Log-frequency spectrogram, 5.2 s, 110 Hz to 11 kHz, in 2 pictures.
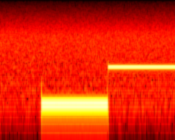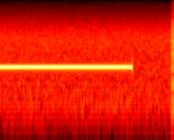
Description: Two-tone page, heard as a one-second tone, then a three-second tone, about 360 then 1220 Hz, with a squelch burst at the end.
